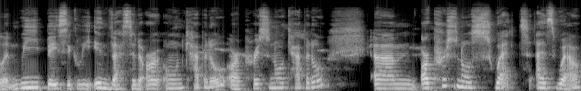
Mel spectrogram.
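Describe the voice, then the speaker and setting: Medium pitch, ordinary pitch variation and a fairly slow pace from a woman. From France. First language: French. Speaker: business coach. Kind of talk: masterclass. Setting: video recording. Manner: halting.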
